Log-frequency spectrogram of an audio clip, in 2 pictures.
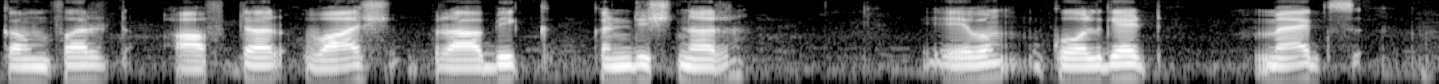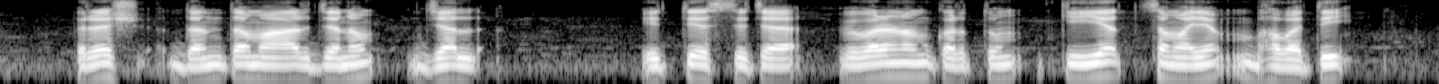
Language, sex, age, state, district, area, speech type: Sanskrit, male, 18-30, Karnataka, Haveri, rural, read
